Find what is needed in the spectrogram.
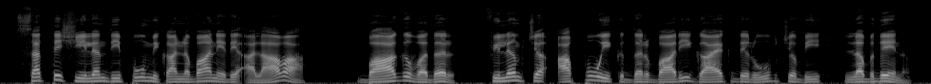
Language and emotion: Dogri, neutral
